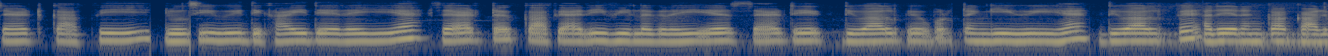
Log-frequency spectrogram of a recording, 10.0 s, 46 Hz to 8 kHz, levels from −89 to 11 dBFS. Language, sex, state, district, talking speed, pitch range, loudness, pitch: Hindi, female, Uttar Pradesh, Jalaun, 185 wpm, 180-190 Hz, -25 LUFS, 185 Hz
